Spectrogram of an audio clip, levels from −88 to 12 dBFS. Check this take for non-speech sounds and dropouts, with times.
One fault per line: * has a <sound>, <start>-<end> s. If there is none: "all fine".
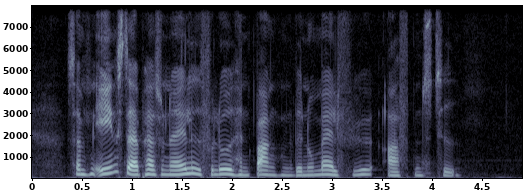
all fine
